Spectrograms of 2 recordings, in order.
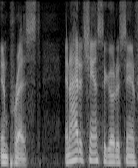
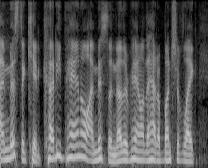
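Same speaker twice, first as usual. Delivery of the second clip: usual speaking voice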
